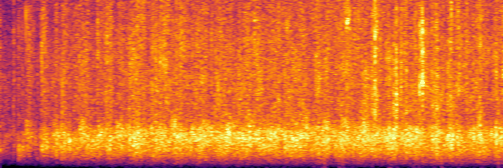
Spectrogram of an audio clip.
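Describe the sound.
Audience applause welcoming a guest speaker at a monthly August lecture event with historians, steady and sustained clapping from start to finish with no voices standing out.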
